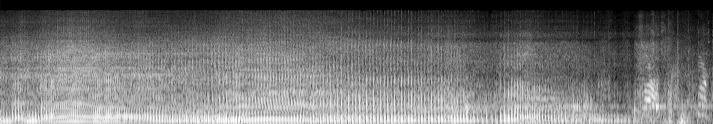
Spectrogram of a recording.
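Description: A dirt bike engine runs hard on a rough trail, a loud close buzzing roar that climbs and falls through several revs before easing off, with a voice briefly heard over it.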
